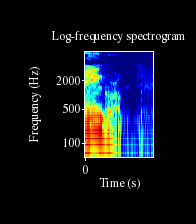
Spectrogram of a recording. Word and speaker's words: Ingraham: ingram hosts on fox's laura ingram not ingraham i apologize again for mispronouncing her name it's laura ingraham uh host of fox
